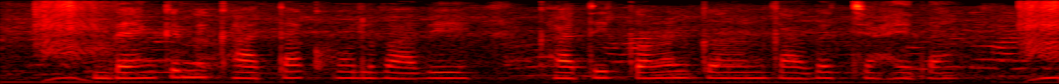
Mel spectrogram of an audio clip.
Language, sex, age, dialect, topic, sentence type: Bhojpuri, female, 18-24, Western, banking, question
